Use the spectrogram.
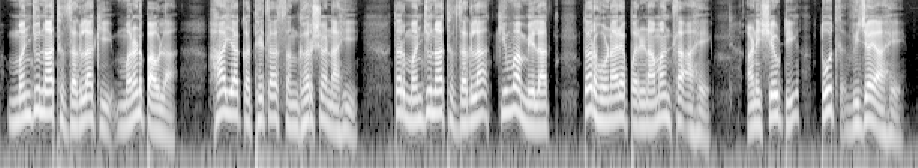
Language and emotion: Marathi, neutral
